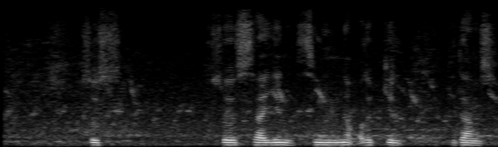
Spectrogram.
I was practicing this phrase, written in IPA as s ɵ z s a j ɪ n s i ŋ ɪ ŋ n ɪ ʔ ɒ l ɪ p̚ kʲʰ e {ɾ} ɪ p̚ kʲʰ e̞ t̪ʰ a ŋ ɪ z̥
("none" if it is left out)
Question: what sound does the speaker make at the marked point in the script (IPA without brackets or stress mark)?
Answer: l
